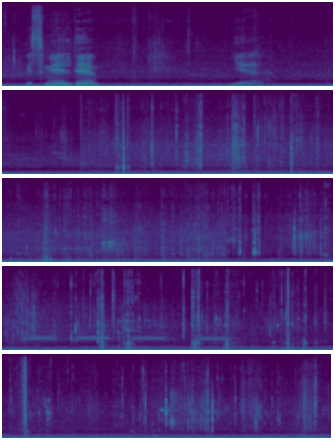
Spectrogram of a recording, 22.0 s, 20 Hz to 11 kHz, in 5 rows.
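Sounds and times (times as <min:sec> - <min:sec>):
steady low rumble: 0:00.0 - 0:22.0
kitten chewing and lapping: 0:05.9 - 0:22.0.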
